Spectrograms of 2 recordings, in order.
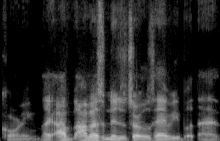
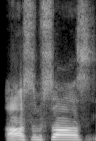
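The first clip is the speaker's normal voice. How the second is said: higher, louder chirpy office voice; mock enthusiastic; 7 semitones higher, 9 dB louder than usual. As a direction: chirp it like a coworker. Mocking work phrase.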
